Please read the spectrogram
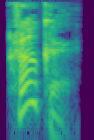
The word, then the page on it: croaker: British English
